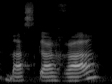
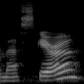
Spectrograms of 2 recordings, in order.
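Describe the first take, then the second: First: Mascara with open "ah" vowels and French R, rising; French pronunciation. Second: Mascara the English way, "mas-KAIR-uh", rising; English pronunciation. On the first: Teacher listing the hardest cognates, French pronunciation of mascara. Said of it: "main focus is on that vowel". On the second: Teacher listing the hardest cognates, English pronunciation of mascara. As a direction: say mascara with English vowels, as a list item. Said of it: "three hardest ones in this unit". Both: Shown as a demonstration.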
